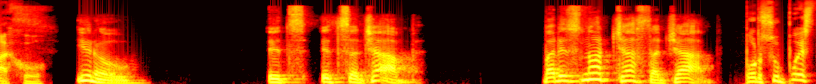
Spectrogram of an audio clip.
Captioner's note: Hablando idioma extranjero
